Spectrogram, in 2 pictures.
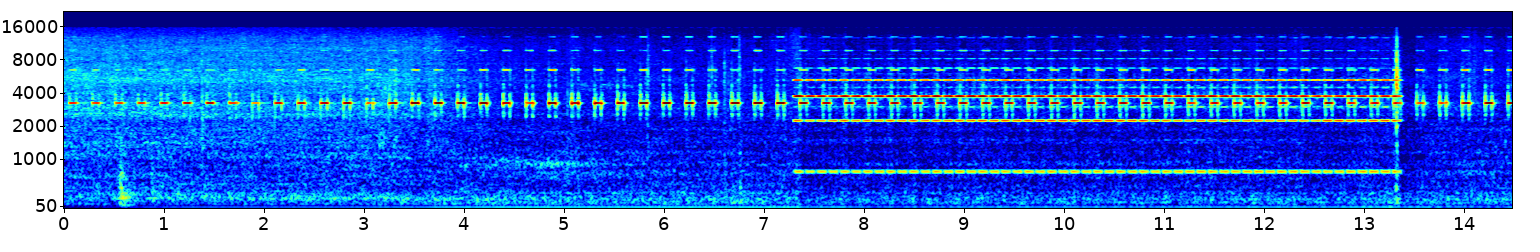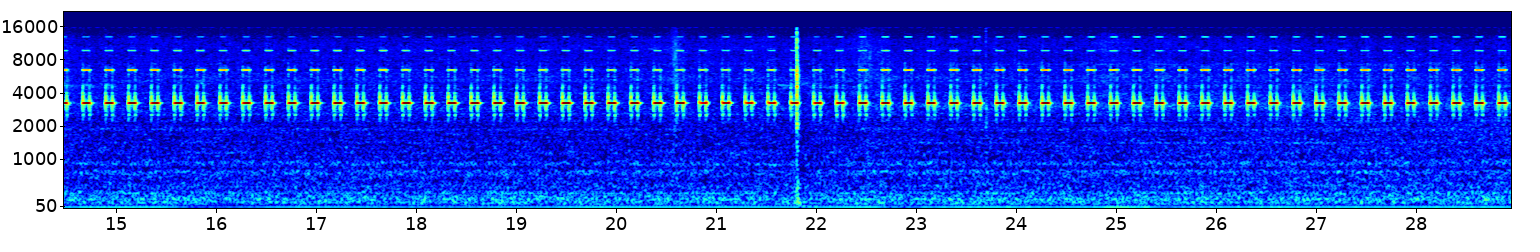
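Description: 2013 Ford Explorer's interior warning chime beeping rapidly, about three times a second, over the 3.5-litre engine idling. From about seven seconds in, a steady tone of several pitches joins it for some six seconds and stops with a click.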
